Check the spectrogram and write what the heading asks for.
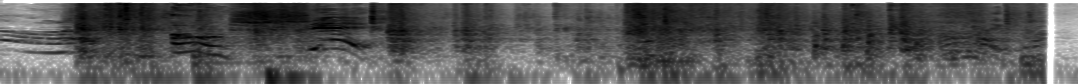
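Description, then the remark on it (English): A frantic cat, Nala, goes into a total freak-out and thrashes against a glass door, arms flying and head going into the glass. This produces a rapid, chaotic flurry of loud thumps and rattling bangs for several seconds, with a person briefly exclaiming in alarm. “And she just totally went crazy ninja. Crazy. Arms flying, head going into the glass.”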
